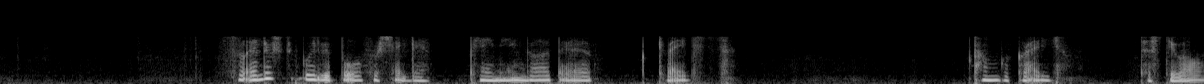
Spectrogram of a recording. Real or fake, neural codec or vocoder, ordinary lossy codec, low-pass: fake; codec, 16 kHz, 1.1 kbps, Voila-Tokenizer; AAC, 32 kbps; 3.6 kHz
